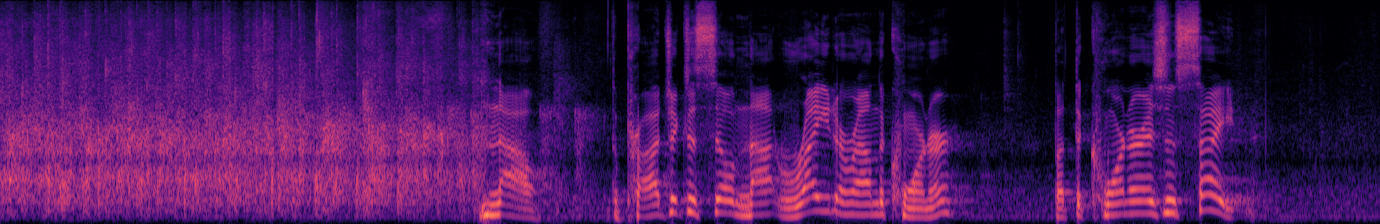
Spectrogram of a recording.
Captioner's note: applause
